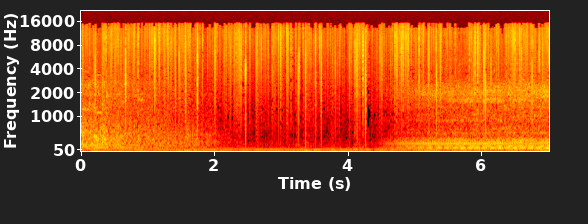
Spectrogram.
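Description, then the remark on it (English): Noisy, crackling rumble that settles into a steady, droning engine hum about two-thirds of the way through, growing fuller and louder as Bertie starts up the aircraft engines and warms them for a few minutes. “Bertie's starting up. I know. Keep rowing or we'll go round in a circle. But what's he thinking? We'll have to warm his engines for a few minutes, so we might make it.”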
